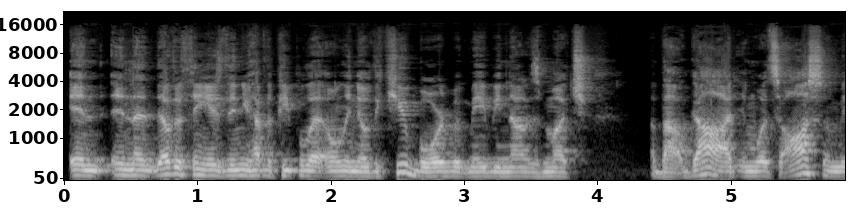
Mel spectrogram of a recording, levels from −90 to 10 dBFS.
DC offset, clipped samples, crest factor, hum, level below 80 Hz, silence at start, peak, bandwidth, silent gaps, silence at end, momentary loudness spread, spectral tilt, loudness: 0.3%; under 0.1%; 14 dB; none; -54 dBFS; 0.05 s; -4 dBFS; 15.5 kHz; none; 0 s; 5 LU; -5 dB/octave; -17 LUFS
